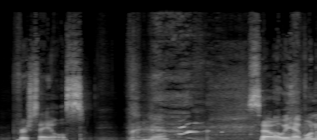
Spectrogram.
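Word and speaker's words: Versailles: I kid you not this is what the name of the town is even though it's spelled Versa verses yeah so we have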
